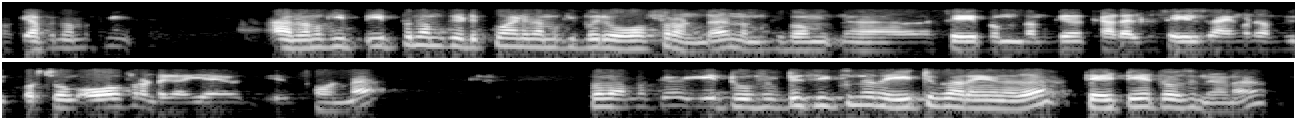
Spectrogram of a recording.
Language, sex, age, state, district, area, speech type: Malayalam, male, 18-30, Kerala, Idukki, rural, conversation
